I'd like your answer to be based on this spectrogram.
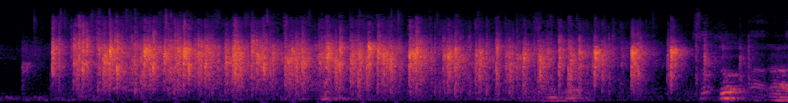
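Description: Audience applause during a live business talk on a university stream, a dense sustained wave of clapping hands lasting several seconds, loud and close, tapering briefly near the end with a bit of talk underneath.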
